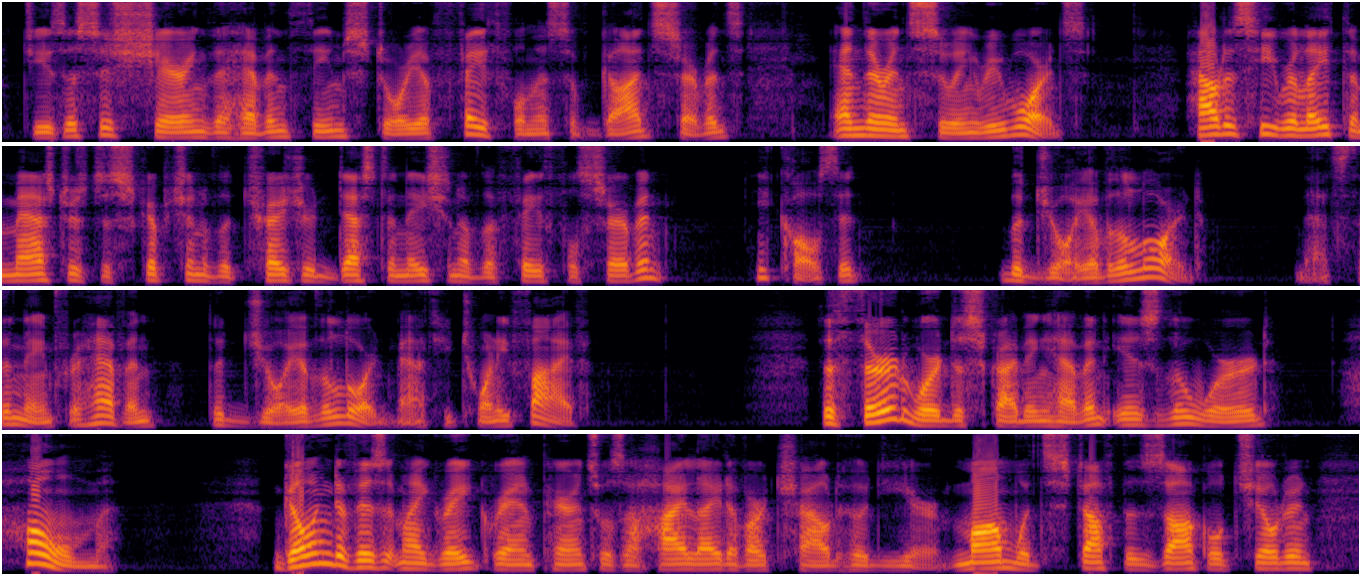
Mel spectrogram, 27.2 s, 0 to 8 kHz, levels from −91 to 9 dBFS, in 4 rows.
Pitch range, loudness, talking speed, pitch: 105-130 Hz, -19 LUFS, 175 wpm, 115 Hz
